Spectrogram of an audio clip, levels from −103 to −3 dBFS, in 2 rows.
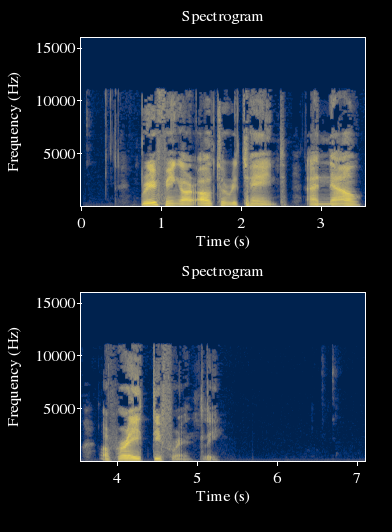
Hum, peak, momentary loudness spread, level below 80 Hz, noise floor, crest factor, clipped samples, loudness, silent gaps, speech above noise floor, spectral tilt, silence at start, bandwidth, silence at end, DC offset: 50 Hz at -60 dBFS; 0 dBFS; 20 LU; -56 dBFS; -80 dBFS; 22 dB; under 0.1%; -19 LUFS; none; 60 dB; -4 dB/octave; 0.75 s; 11.5 kHz; 1.85 s; under 0.1%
